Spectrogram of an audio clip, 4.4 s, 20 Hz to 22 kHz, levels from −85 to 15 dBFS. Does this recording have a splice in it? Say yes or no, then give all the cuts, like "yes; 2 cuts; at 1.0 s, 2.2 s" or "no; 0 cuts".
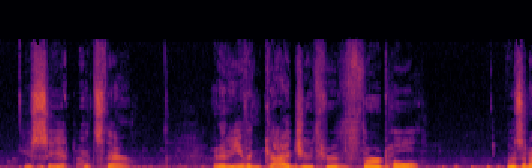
no; 0 cuts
